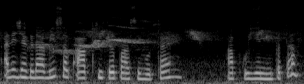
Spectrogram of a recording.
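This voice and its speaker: A woman's voice: high-pitched, brisk, background noise, lightly acted. A woman voicing a quarrelsome, resentful young wife in a cartoon story, scolding and sarcastic. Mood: angry.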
